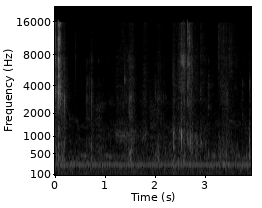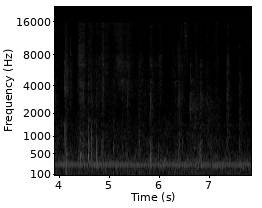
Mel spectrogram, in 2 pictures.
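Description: Chewing a mouthful of tortilla-chip nachos: a sharp crunch at the start, then scattered small crisp crunches and mouth clicks, over a low steady hum.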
